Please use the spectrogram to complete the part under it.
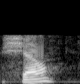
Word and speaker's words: Shell: Shell. – How do you spell that, please? – S-H-E-L-L.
